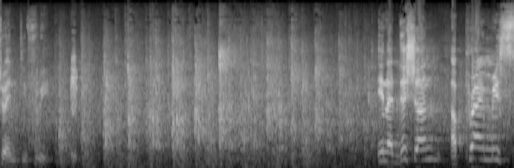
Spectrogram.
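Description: A middle-aged man speaks steadily and formally into a microphone.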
